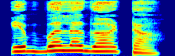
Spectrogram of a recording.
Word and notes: ಎಬ್ಬಲಗಾಟ: kannada

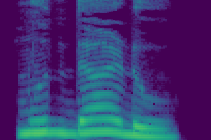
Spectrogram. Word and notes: ಮುದ್ದಾಡು: muddāḍu; Kannada

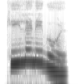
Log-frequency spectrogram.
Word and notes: ಕೀಲಣೆಗೊಳ್: Kannada

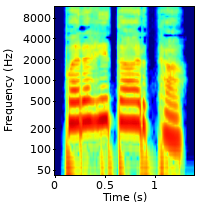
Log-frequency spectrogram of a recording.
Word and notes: ಪರಹಿತಾರ್ಥ: para hitārtha

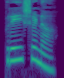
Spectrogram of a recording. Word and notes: ಪ್ರೇಷಣ: Kannada; prēṣaṇa

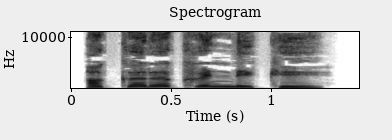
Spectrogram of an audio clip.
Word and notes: ಅಕರಖಂಡಿಕೆ: Kannada

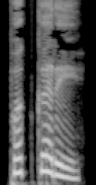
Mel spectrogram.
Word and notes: ಪೂಗಾರ: Kannada

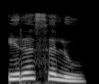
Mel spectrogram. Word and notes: ಇರಸಲು: irasalu

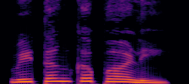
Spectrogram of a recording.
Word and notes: ವಿಟಂಕಪಾಳಿ: Kannada

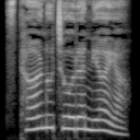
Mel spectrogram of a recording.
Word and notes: ಸ್ಥಾಣುಚೋರನ್ಯಾಯ: sthāṇu cōra nyāya

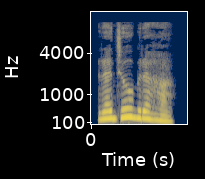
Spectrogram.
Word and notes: ರಜೋಗ್ರಹ: rajō graha

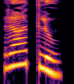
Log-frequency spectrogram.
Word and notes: ರತಲು: ratalu

